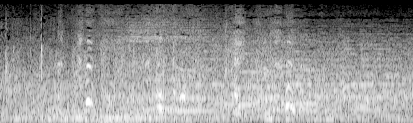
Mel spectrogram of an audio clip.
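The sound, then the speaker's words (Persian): A large stadium crowd of Spain supporters roars in a steady, dense wash of voices, cheering the players during a final against Germany, with a few brief swells of louder cheering rising above the continuous babble. “جمعیت حاضر در استادیوم طرفدار تیم اسپانیا هستند و بازیکنان ما رو تشویق میکنن، اما آلمان داره میبره و هنوزم در صدره.”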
